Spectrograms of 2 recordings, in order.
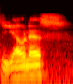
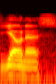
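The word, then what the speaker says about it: Joonas: night how is it is two o's in Dutch is that just an o sound like I think his name is yonas I think is how you pronounce it j o o n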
